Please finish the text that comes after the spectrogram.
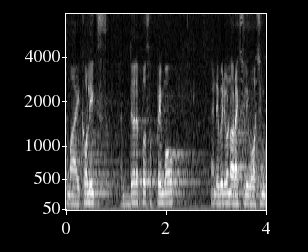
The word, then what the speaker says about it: Primo: I don't think, is it the correct pronunciation? Yeah, Primo.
